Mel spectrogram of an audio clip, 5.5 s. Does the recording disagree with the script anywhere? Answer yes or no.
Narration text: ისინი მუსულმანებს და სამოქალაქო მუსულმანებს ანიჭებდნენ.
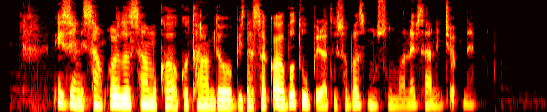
yes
